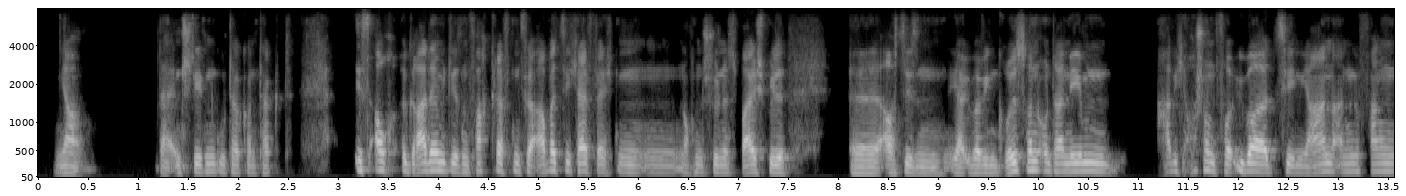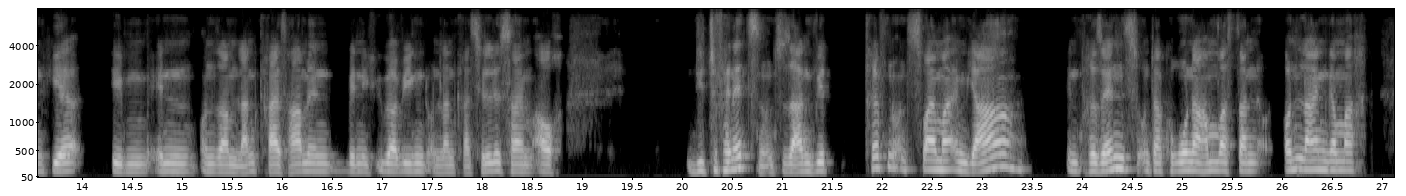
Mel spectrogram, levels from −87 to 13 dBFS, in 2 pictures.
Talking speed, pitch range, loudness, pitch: 155 wpm, 130-150 Hz, -19 LUFS, 140 Hz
